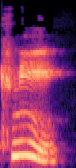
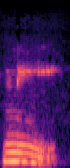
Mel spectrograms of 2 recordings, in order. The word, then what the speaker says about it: knee: leg that bends army we don't say can me we say knee me or at least I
